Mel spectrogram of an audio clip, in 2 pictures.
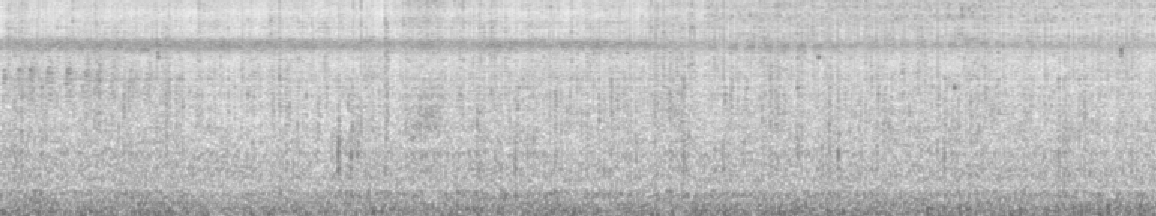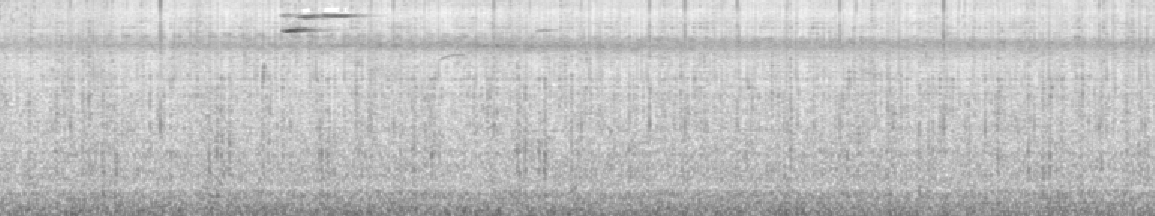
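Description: Steady low rumble of wind and movement noise on a moving camera's microphone, with a faint steady high-pitched drone above it and a short high chirp about twelve seconds in.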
